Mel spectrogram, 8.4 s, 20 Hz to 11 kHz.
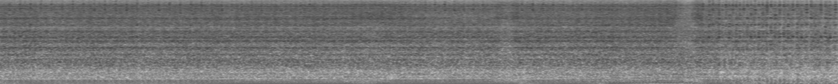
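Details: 1966 Ford Mustang six-cylinder barn find, unrun for 40 years, now running on its own after an open vacuum port was closed: steady deep idle with an even low thrum, no stumbles or misses, idle and timing still being set.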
